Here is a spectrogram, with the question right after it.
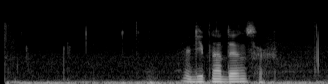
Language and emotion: Russian, neutral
